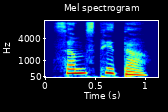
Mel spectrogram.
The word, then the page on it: ಸಂಸ್ತುತೆ: samstute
